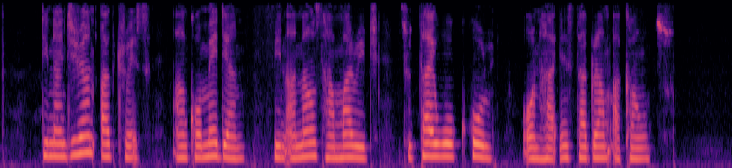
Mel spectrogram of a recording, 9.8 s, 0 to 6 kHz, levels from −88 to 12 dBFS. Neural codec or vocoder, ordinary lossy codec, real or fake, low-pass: codec, 16 kHz, 16 kbps, FunCodec, trained on Chinese and English, 50 frames a second; none; fake; 5.4 kHz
